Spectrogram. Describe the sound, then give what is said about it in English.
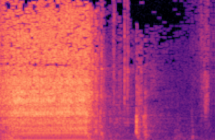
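A sewing machine in an American clothing factory runs with a loud, fast mechanical whir for under a second, then stops, leaving a few faint clicks. “to see the sewing machines at work and to talk to the people who are trying to bring back the art of making clothes in America.”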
